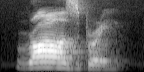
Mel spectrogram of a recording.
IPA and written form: rɑːzbərɪ (Raspberry)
